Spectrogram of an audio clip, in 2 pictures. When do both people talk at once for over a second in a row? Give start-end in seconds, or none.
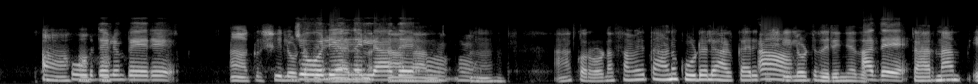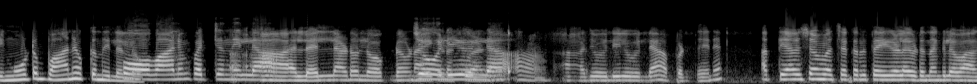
none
